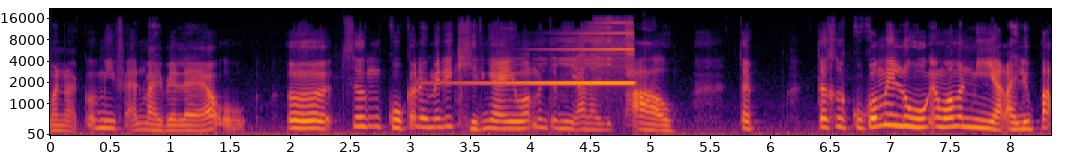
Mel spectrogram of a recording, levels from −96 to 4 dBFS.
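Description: From 3.05 to 4.89 s, loudspeaker feedback squeal rises through the speech. The microphone is picking up its own loudspeaker, and the loop gain exceeds one at 2 kHz. That pure tone swells over about a second and a half, peaking roughly 5 dB above the speech.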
